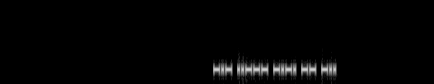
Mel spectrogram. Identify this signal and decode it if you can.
Morse code, heard as a keyed tone, about 56 wpm, 700 Hz. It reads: K2CMD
